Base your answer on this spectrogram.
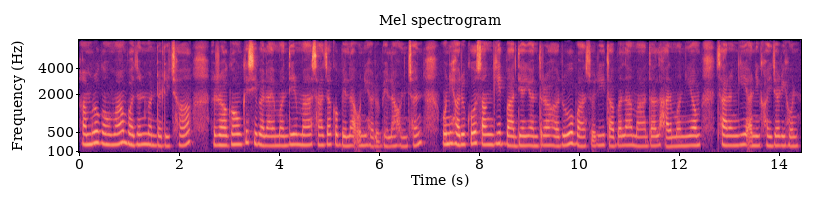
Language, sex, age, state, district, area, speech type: Nepali, female, 18-30, West Bengal, Kalimpong, rural, spontaneous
